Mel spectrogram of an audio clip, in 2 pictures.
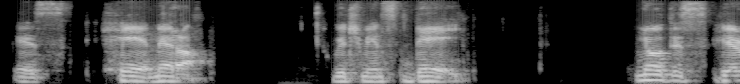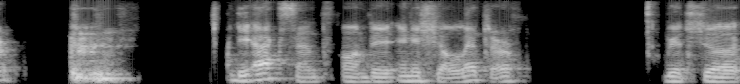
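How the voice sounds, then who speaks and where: A man giving a recorded lecture, explaining each letter in a measured way with frequent pauses and the odd throat clearing. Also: medium pitch, fairly bright tone, lo-fi sound.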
